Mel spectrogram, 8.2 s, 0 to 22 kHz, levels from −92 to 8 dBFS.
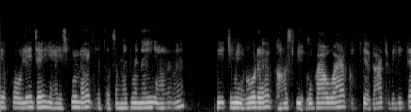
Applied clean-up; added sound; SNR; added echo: neural mask model DeepFilterNet 3.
